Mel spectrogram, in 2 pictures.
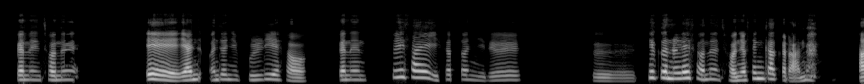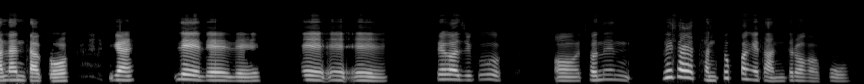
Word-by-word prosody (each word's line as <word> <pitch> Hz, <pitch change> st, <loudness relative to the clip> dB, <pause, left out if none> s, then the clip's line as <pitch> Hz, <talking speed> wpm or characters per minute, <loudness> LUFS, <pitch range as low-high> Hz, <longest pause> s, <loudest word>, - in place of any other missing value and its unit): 그러니까는 210 Hz, -1 st, -1 dB
저는 205 Hz, 0 st, -3 dB, 0.8 s
예. 205 Hz, -8 st, +6 dB
완 205 Hz, +3 st, +4 dB
완전히 220 Hz, +2 st, -7 dB
분리해서 210 Hz, -7 st, -4 dB, 0.3 s
그러니까는 210 Hz, 0 st, -3 dB, 0.3 s
회사에 320 Hz, -3 st, +1 dB
있었던 225 Hz, 0 st, -11 dB
일을 195 Hz, +3 st, -11 dB, 0.7 s
그 150 Hz, -3 st, -14 dB
퇴근을 300 Hz, -3 st, +2 dB
해서는 240 Hz, -5 st, 0 dB
전혀 190 Hz, +1 st, -1 dB
생각을 250 Hz, -4 st, -1 dB
안 180 Hz, -, -3 dB
하 205 Hz, -, -4 dB, 0.5 s
안 180 Hz, +3 st, +6 dB
한다고, 175 Hz, -4 st, +4 dB, 0.4 s
그러니까 200 Hz, -1 st, +6 dB, 0.4 s
네네네 190 Hz, -6 st, +4 dB, 0.5 s
예예예. 185 Hz, -4 st, 0 dB, 0.5 s
그래 235 Hz, -, 0 dB
가지고 225 Hz, 0 st, -1 dB, 0.5 s
어 175 Hz, -1 st, -3 dB
저는 210 Hz, -, -6 dB, 0.3 s
회사 325 Hz, -1 st, +5 dB
단톡방에도 220 Hz, -, -4 dB
안 160 Hz, 0 st, -7 dB
들어가고 160 Hz, -3 st, -10 dB
205 Hz, 265 characters per minute, -23 LUFS, 175-230 Hz, 0.8 s, 예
